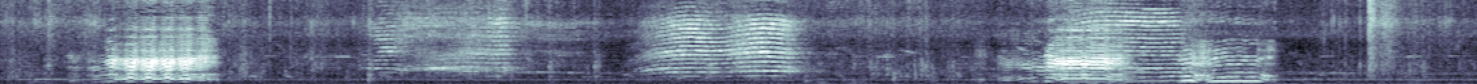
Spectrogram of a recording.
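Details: Goat bleating while bathed in a village: a loud trembling cry, softer calls in between, then a pair of sharp quavering bleats near the end, with a click and low background hum.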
